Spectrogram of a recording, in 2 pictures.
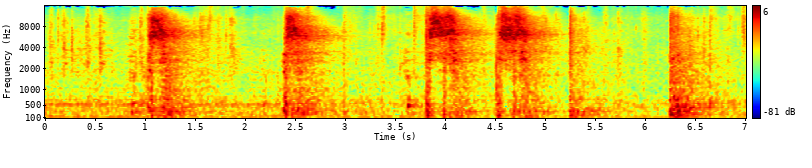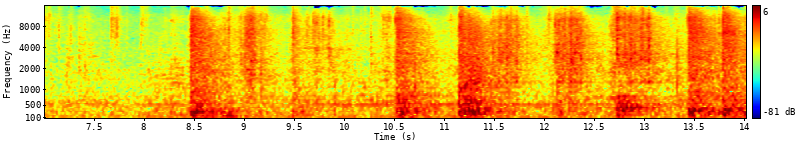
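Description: Gloved punches thump hard against a heavy bag.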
